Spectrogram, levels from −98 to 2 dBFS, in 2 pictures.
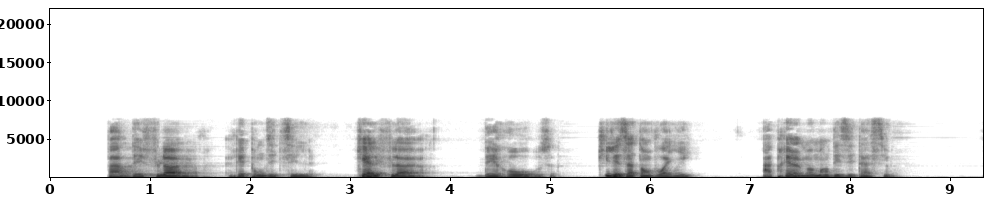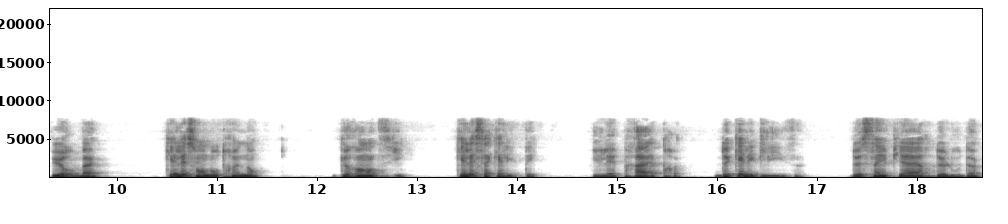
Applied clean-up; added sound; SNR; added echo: neural mask model DeepFilterNet 3.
